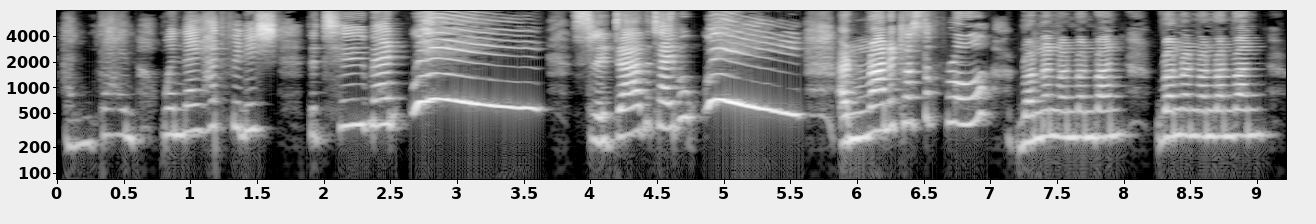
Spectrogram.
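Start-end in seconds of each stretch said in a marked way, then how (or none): 2.5-3.6 high, loud swooping whee; gleeful whee. Acted. Little men sliding down the chimney, a loud high whee. Elves slide down table. 4.7-5.6 high, loud swooping whee; gleeful whee. Acted. Little men sliding down the chimney, a loud high whee. Elves slide down table.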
